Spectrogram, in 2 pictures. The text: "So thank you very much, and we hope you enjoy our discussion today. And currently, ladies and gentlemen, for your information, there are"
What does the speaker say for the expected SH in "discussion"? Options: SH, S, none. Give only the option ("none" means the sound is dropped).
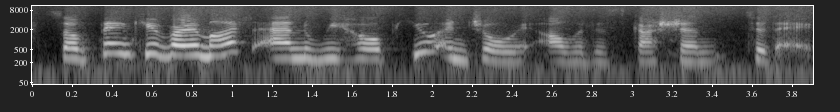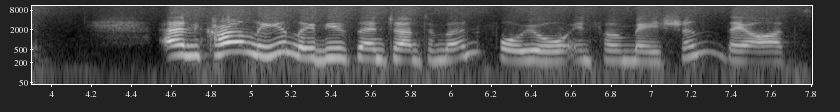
SH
